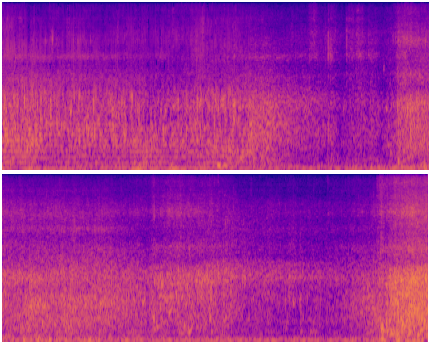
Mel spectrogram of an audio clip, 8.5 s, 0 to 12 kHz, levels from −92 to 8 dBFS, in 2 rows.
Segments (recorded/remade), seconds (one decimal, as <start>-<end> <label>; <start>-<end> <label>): 0.0-2.5 remade; 2.5-8.5 recorded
